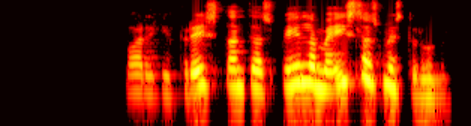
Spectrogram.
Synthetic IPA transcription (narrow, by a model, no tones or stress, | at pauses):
vaɾɛhcɪfɾɪst̪ant̪ɪaðspɪːlamɛðist̪lansmest̪ʏɾhunʏm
